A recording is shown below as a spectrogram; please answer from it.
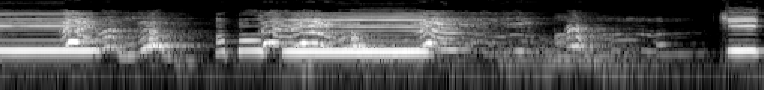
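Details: Dogs singing with music give wobbling, bending howls that rise and fall around a steady held instrumental note, with a loud run of quavering cries in the middle before fading, and the held tone returning at the end.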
